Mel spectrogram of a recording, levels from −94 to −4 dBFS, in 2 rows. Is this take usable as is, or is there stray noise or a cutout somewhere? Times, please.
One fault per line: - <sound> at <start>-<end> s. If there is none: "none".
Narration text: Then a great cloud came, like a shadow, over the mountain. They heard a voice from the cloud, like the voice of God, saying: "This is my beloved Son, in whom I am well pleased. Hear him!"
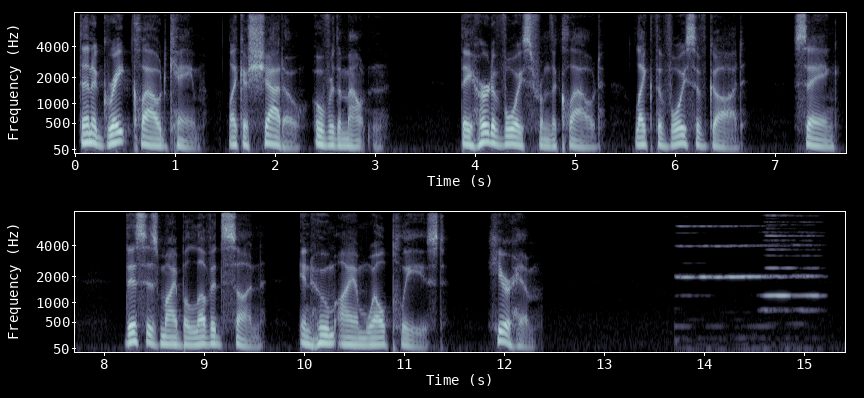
- squeak at 13.7-15.3 s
